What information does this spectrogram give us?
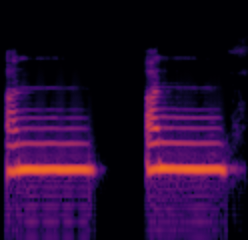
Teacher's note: نون کی زبان کی نوک جو ہے اور اس کے ساتھ جڑے ہوئے سامنے کے دانتوں کے مسوڑوں سے ادا ہوتا ہے، لام کے مخرج سے تھوڑا سا پیچھے۔ تو لام کے مخرج کے تھوڑا سا پیچھے جو ہے وہ جو ہے اس طرف لام ذرا تھوڑا اوپر ہوتا ہے، نون اس طرح ہوتا ہے نیچے، تو تھوڑا سا نیچے جو ہے وہ نون جو ہے ادا ہوتا ہے، ان ان۔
